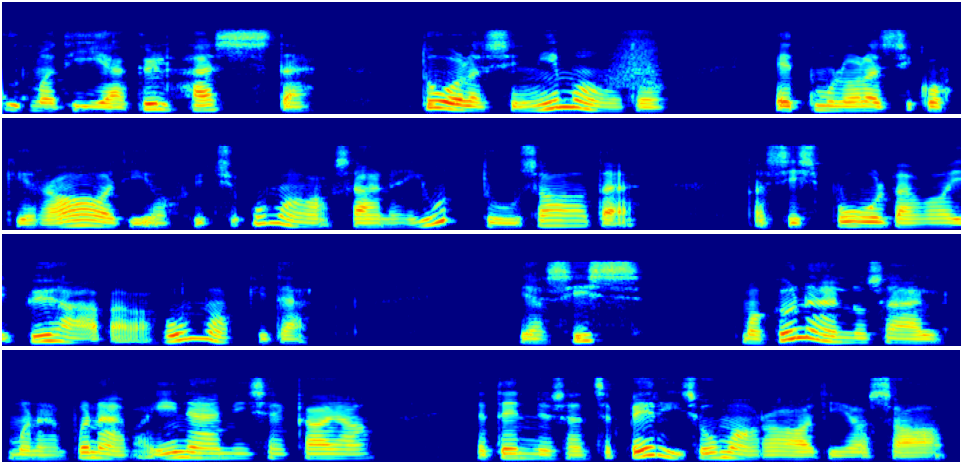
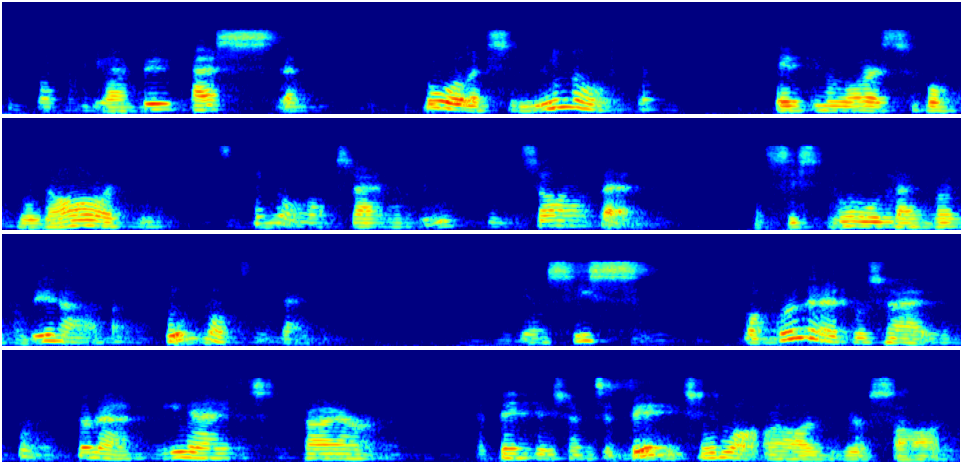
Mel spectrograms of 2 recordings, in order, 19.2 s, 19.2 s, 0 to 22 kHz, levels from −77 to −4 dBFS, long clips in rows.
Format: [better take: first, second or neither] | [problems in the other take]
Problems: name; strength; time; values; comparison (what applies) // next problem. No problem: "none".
first | noise reduction (neural mask model DeepFilterNet 3)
